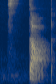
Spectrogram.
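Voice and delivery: "stop" dropped sharply from high to low; short, loud, falling "stop". Shown as a demonstration. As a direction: say "stop" like a firm falling command. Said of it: "The fourth tone is a falling tone".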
